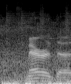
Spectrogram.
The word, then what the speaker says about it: Mérida: So if you come to Merida, Merida is how it's pronounced. Merida. Merida.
